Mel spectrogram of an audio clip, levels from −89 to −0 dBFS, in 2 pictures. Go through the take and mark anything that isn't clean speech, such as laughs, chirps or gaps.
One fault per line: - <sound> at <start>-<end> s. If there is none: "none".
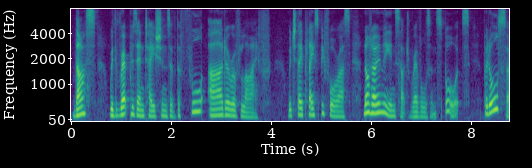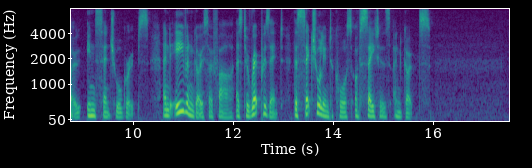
none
